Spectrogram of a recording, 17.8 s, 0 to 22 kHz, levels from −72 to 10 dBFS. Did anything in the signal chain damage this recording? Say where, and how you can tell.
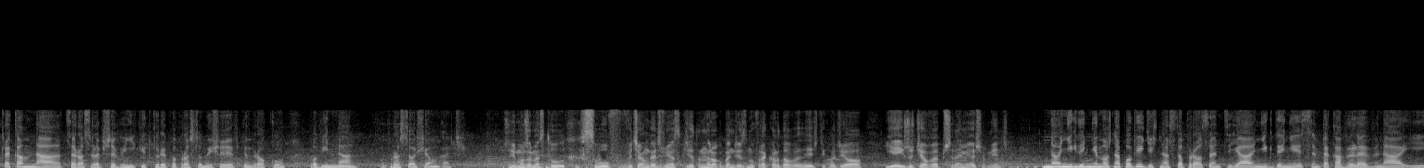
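Yes, the damage is at the sample-rate conversion stage, and it runs through the whole clip. It's aliasing: the top end has a gritty, metallic edge, with spurious tones that don't track anything musical and energy pressed right up against 8 kHz. That fold point fits a drop from 44.1 kHz to 16 kHz with no anti-alias filter, so everything above 8 kHz reflected back down, sitting roughly 25 dB under the signal.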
